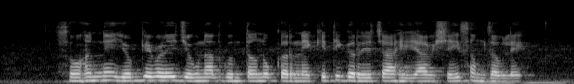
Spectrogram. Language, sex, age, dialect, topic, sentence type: Marathi, male, 25-30, Standard Marathi, banking, statement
